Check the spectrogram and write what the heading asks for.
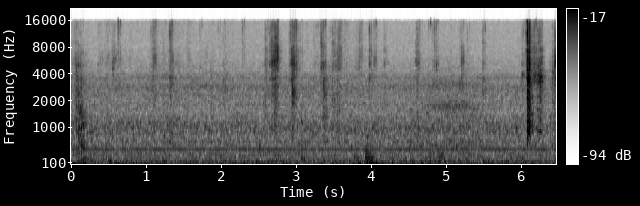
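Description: Faint crinkling and ticking of a foil chewing-gum wrapper being unfolded by hand, with a louder crinkle near the end.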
